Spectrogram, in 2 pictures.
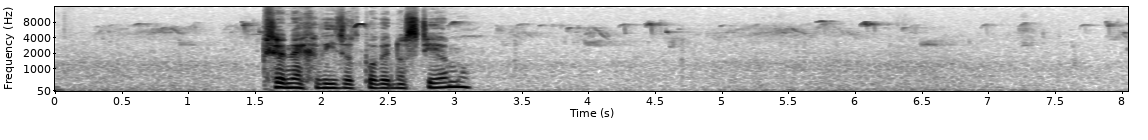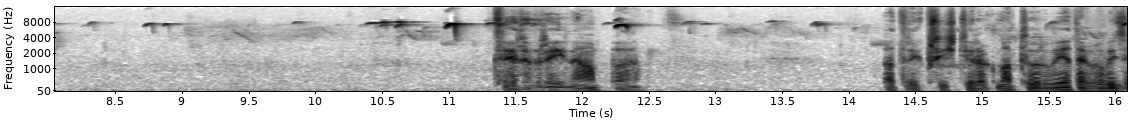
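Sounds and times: low background hiss: 0.0 - 16.0
small birds chirping: 0.0 - 16.0.

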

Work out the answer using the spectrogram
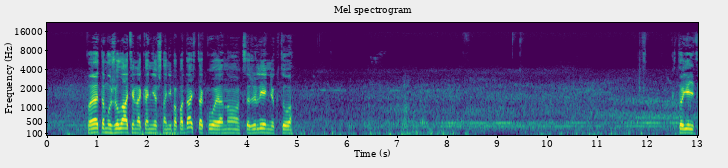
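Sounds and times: distant highway traffic rumble: 0.0 - 13.0
faint steady drone: 0.0 - 13.0.

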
